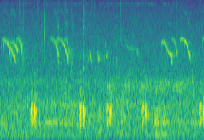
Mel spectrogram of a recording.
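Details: Hen's alert sound to scrambling young chicks: brief, low clucks spaced about every two-thirds of a second, with high, arched chick peeps in small bursts between them.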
